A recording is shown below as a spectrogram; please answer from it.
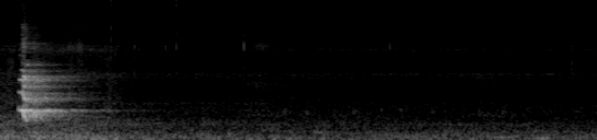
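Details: Labrador at a midnight Bhogi celebration gives one short, sharp bark with a quick harmonic ring, followed by several seconds of near silence over a faint steady hum.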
